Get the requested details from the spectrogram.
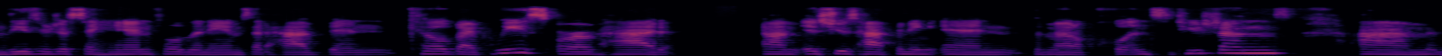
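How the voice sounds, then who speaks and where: Casual woman, lowish voice. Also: fairly bright tone. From United States. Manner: casual, many fillers and restarts. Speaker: guest speaker. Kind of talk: webinar presentation.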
